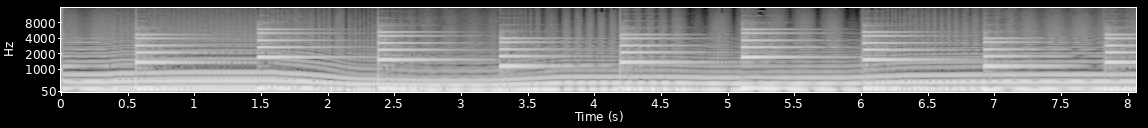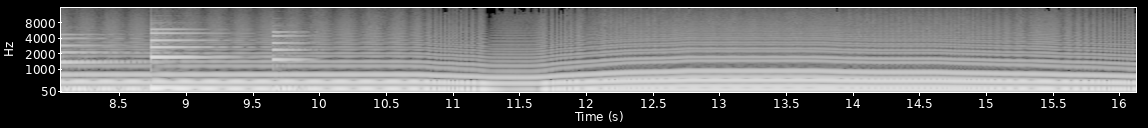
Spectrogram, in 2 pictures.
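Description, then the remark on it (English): A loud, sustained synthesizer drone with metallic, inharmonic ring-modulated overtones, its pitch bending and swooping slowly, producing clanging difference tones with a bell-like, siren-ish quality; no voices. “You know, it doesn't really sound like a bell when you're just kind of hearing it drone, but you can hear that kind of those difference tones you get from ring modulation are very similar to the inharmonic tones you get from bells”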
